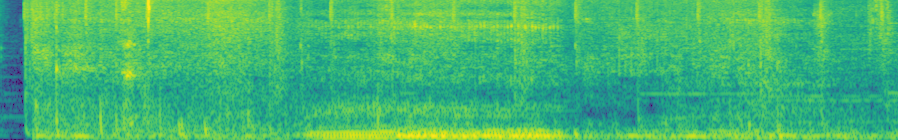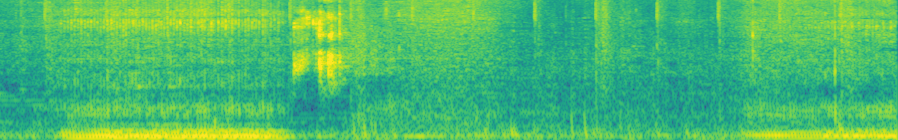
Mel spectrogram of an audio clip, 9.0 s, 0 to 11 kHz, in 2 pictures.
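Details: An adult woman, filmed by her husband while she sleeps during a trip to South Korea: loud, low rumbling snores recur about every three seconds, roughly 18 a minute, over background music. Snoring during sleep.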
